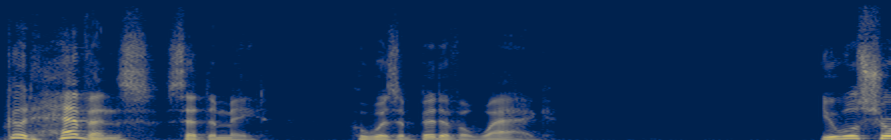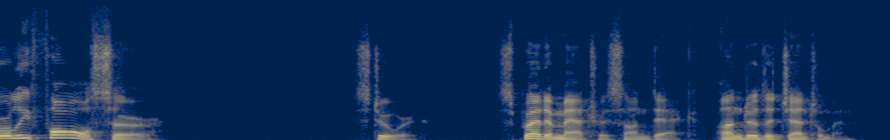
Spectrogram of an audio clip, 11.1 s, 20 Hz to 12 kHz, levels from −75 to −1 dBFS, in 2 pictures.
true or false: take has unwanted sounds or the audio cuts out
false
